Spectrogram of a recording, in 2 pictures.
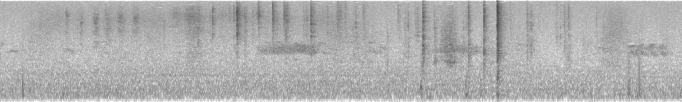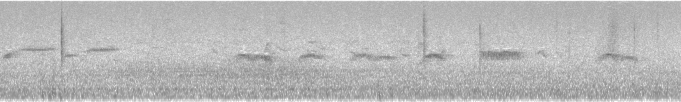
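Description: Faint, short bird chirps repeated every second or so through the second half, with a few sharp clicks about four to five seconds in.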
